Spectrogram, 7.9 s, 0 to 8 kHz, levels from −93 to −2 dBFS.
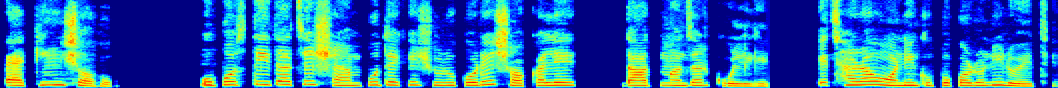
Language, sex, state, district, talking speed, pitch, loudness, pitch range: Bengali, female, West Bengal, Jhargram, 115 wpm, 260 Hz, -17 LUFS, 245-290 Hz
